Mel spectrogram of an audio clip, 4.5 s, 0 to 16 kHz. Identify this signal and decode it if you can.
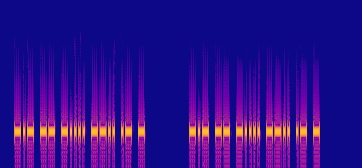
Morse code, heard as a keyed tone, about 46 wpm, 700 Hz. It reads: KM6ZAT KM6ZAT
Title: USA Call Signs - 6 Characters - Repeated 2x - 45wpm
